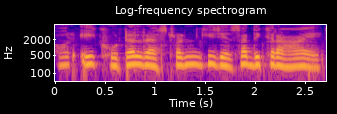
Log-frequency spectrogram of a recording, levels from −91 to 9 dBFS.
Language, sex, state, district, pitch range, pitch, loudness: Hindi, female, Madhya Pradesh, Bhopal, 200-225 Hz, 215 Hz, -15 LUFS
